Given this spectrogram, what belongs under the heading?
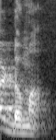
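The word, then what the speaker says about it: Duma: Russia डुम्मा, DOMA डुमा and federal council. Rajya Sabha federal council, Lok Sabha डुमा। तो डुमा बोलेंगे तब भी चलेगा, डुमा एंड फेडरल काउंसिल।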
